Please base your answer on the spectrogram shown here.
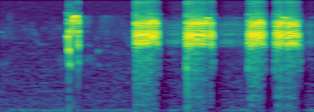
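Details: Loud grating phrase from a black francolin: a quick lead-in note followed by four powerful, buzzy, rasping syllables, delivered in roughly one and a half seconds in an otherwise quiet setting.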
